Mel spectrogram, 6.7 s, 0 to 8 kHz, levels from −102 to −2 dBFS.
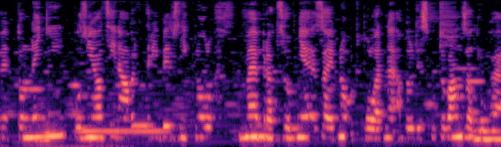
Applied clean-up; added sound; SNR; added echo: classical method Wiener filter.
